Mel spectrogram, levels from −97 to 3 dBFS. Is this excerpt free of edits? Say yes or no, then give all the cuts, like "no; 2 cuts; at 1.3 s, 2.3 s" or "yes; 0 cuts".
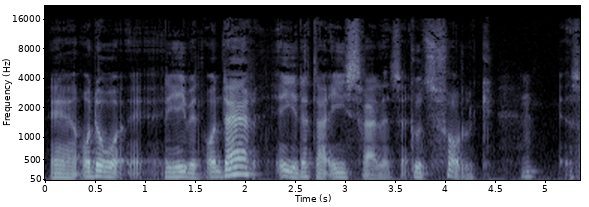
no; 3 cuts; at 1.2 s, 1.6 s, 3.7 s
